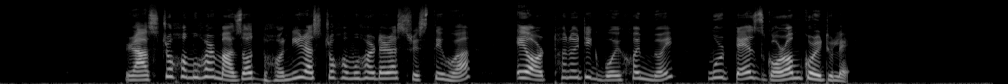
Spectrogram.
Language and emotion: Assamese, angry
